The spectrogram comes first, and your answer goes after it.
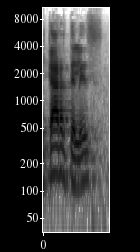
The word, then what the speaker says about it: carteles: Como tenía competencia con otros carteles, otros dicen cárteles. ¿Aquí pronuncian cárteles?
